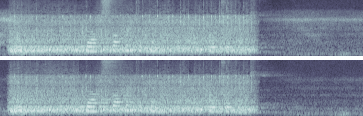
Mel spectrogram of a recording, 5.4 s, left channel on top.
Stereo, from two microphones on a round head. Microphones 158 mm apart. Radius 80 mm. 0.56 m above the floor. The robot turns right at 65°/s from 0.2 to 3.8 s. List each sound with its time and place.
1.2 s a woman speaking: 20° left (ahead or behind), 1.3 m; by 3.9 s 10° right (ahead or behind), 1.3 m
